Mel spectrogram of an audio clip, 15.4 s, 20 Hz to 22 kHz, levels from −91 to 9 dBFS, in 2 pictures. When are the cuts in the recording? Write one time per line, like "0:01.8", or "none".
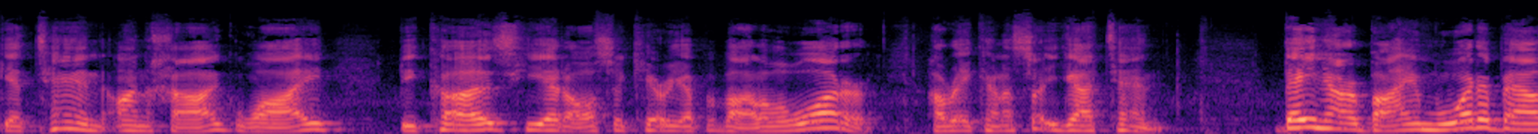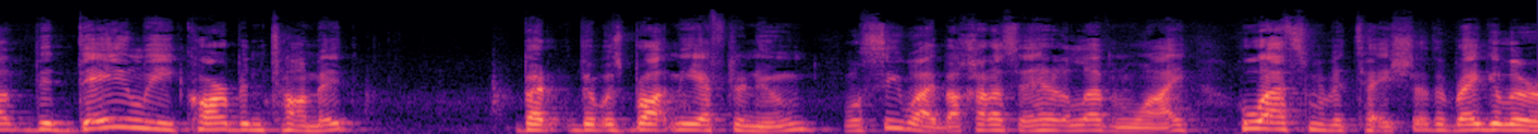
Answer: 0:05.2
0:11.9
